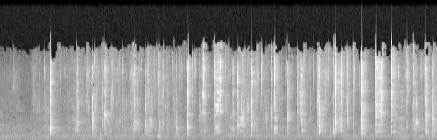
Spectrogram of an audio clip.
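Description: A fork clicks and scrapes against a ceramic bowl while stirring.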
